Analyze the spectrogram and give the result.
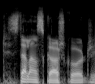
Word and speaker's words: Stellan Skarsgård: Stellan Skarsgård yeah there you he's go.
